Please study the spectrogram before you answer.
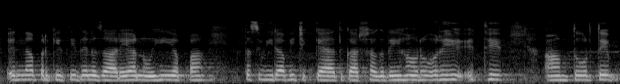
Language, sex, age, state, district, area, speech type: Punjabi, female, 30-45, Punjab, Ludhiana, urban, spontaneous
